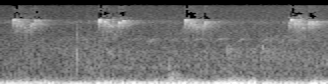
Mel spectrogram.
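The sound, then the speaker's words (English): Crickets and cawing water birds chirp in a steady morning chorus on the remote Xingu River in the state of Pará in the Amazon, amid green forest, with shrill high bursts repeating about once a second over a constant low outdoor rumble. “Cawing water birds and crickets lead the morning chorus.”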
